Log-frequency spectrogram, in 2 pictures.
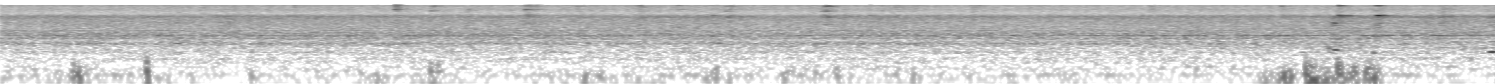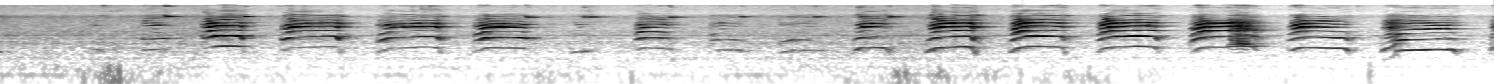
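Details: Home-bred heavy-bone, double-coat German Shepherd puppies: a steady background hum for about eight seconds, then a fast run of high, arched, whining yelps, about two each second and often overlapping, continuing to the end.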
